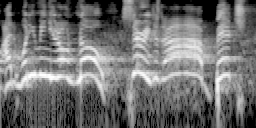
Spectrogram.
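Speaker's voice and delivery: high, loud exasperated yell; frustrated shout. Retold or imitated. Caller furious at Siri, high loud shouting. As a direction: lose it at the phone.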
